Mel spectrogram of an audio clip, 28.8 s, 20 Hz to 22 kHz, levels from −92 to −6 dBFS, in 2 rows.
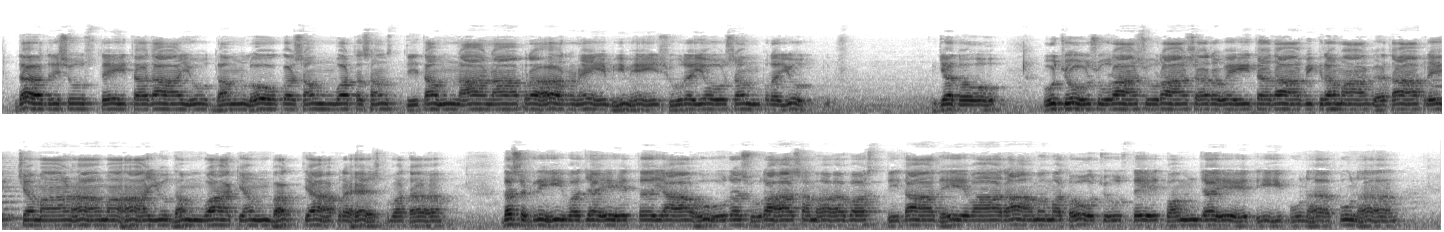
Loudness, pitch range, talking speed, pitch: -21 LUFS, 140-150 Hz, 45 wpm, 145 Hz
